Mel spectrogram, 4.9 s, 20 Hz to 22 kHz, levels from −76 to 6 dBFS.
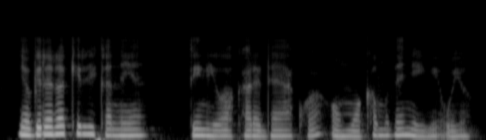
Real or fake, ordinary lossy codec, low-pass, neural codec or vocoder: fake; none; 7.2 kHz; codec, 16 kHz, about 1 kbps, DyCAST, with the encoder's durations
